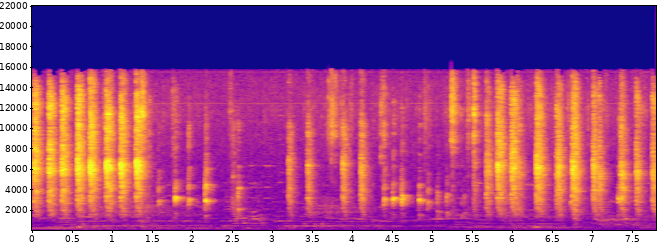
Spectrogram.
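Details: Java sparrow chicks, 30 and 32 days old, recorded indoors in January 2012; rapid harsh hissing chirps repeated nearly three times a second in bursts, with a brief pause midway.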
